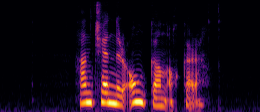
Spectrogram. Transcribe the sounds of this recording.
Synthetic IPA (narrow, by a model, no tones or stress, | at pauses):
hant͡ʃʰɛnːəɾɔ̰ŋkanɔ̰hka̰ɾa̰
